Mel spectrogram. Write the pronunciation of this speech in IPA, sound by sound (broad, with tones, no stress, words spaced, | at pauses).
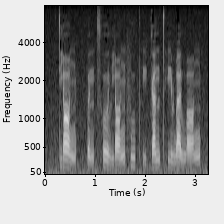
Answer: t̪jɑ˥˩ŋ | pə˧˥nt͡sʰo˥˩ʊ̯ ljɑ˧˥ŋfu˥pʰḭ˨˩ka˥n t̪ʰi˥˧ɻwä˥˩lwɑ˧˥ŋ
